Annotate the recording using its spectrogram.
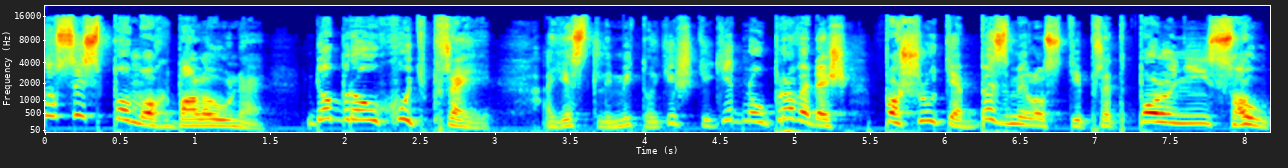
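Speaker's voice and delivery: loud, triumphant, victorious exclamation. The lieutenant stops a frightened soldier in the doorway; triumphant exclamation. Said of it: "zvolal vítězoslavně".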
